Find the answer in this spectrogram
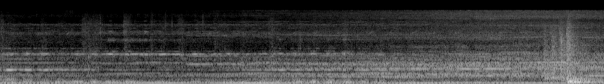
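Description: Suspenseful background music: a sustained drone of held tones over a low rumble, with a short low hit near the end.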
